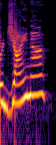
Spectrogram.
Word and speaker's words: Regina: Well, and no, Regina is pronounced, rhymes with vagina.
